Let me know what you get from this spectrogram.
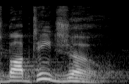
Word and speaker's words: baptizo: The word is baptizo. It's spelled thusly, B-A-P-T-I-Z-O.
